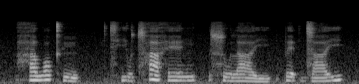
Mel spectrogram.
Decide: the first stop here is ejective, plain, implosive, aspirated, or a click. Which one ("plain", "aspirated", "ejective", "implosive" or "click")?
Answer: aspirated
